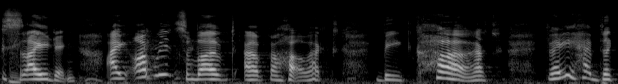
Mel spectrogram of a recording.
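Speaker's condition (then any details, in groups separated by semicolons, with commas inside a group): Essential tremor; essential tremor affecting voice; may be hard to understand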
